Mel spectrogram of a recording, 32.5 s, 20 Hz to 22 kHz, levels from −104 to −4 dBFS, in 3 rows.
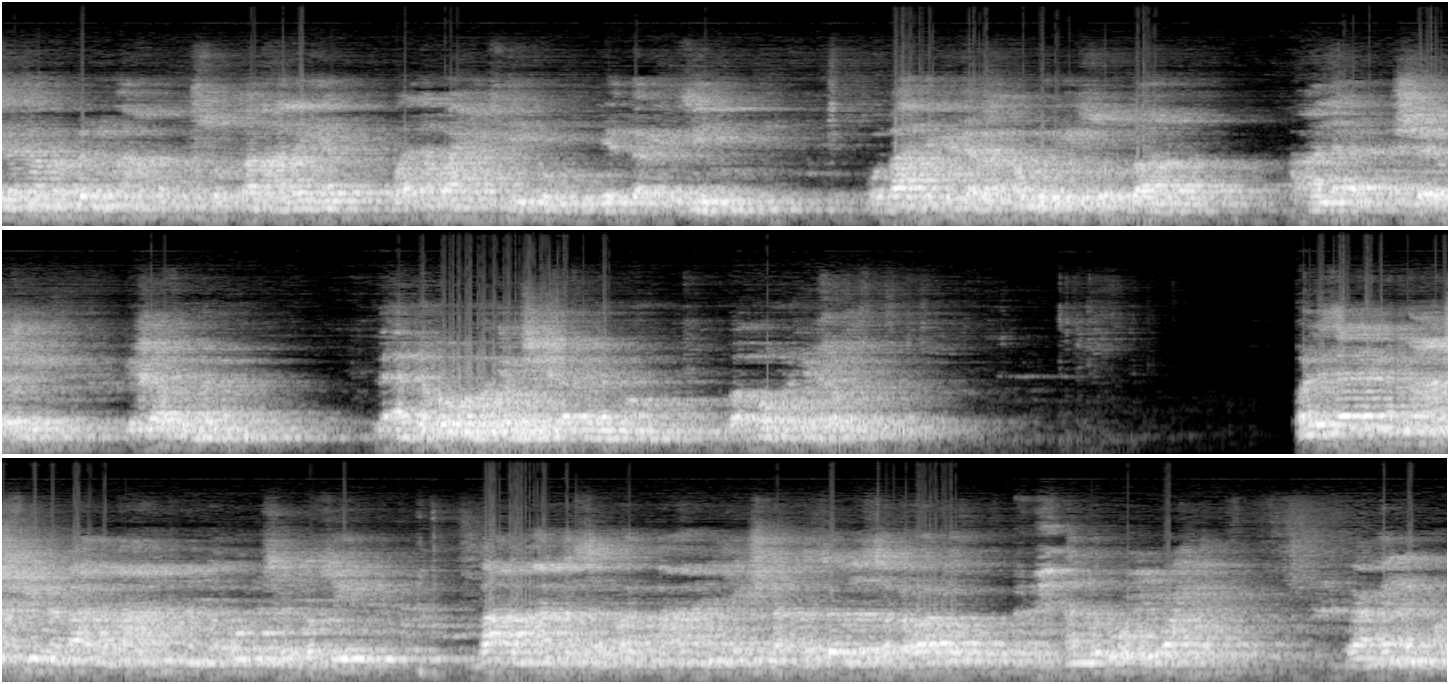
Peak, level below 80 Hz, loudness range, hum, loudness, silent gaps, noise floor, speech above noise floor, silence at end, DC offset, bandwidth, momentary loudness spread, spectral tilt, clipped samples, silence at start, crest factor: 0 dBFS; -54 dBFS; 4 LU; none; -11 LUFS; 20.40-20.51 s; -90 dBFS; 80 dB; 0 s; under 0.1%; 9.8 kHz; 13 LU; -5 dB/octave; 0.1%; 0 s; 12 dB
